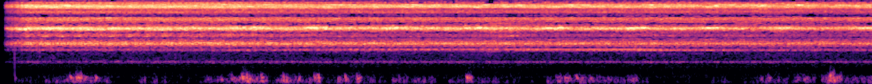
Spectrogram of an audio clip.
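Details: Cicadas in summer in Da Lat, a mountainous city in Vietnam's Central Highlands: a steady, unbroken high-pitched drone with layered shrill tones, under low rumbling bursts of wind or handling noise.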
